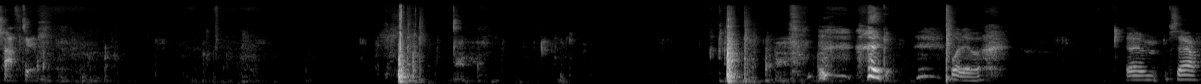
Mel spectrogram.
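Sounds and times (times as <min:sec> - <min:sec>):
knock: 0:04.0 - 0:04.3
boy laughing: 0:07.9 - 0:09.4.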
